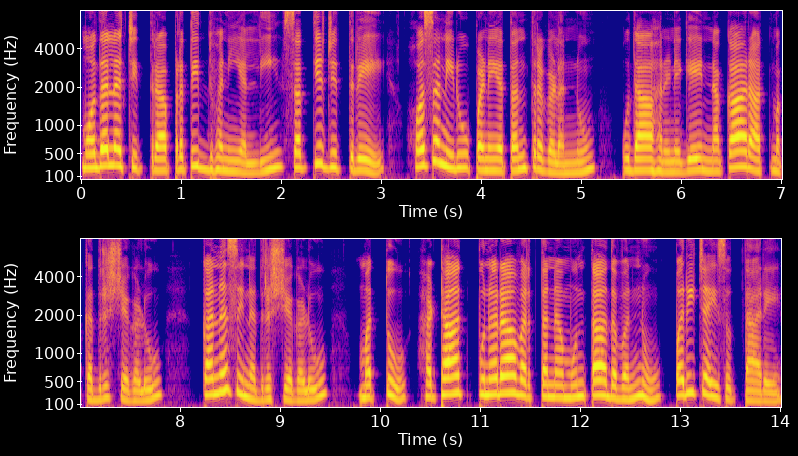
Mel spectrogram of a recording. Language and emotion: Kannada, neutral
